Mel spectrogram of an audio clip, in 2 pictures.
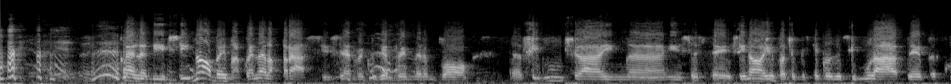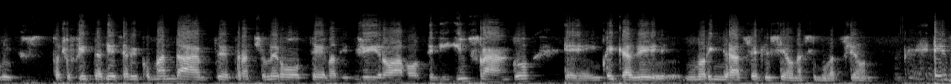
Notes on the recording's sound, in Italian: Solo per 5' al telefono. Live dal GhePensiMi di Milano.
